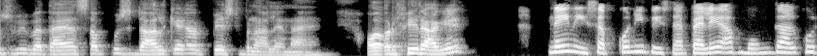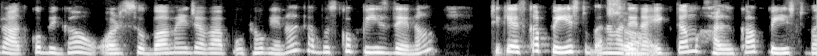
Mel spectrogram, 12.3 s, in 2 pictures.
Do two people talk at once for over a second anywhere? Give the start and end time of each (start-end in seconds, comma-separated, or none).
none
